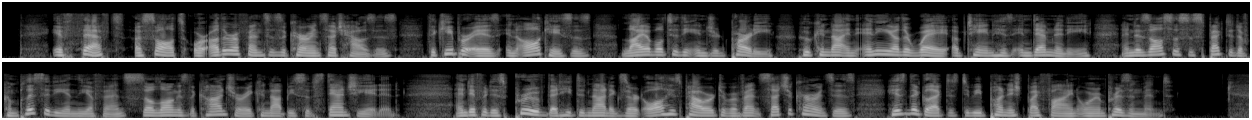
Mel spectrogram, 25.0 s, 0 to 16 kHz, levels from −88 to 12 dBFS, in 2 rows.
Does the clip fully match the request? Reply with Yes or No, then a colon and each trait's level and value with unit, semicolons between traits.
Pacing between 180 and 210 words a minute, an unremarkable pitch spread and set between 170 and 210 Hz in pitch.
No: average, 185 wpm; average, 4.6 semitones; low, 135 Hz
